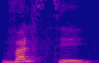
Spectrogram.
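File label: "valser", French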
